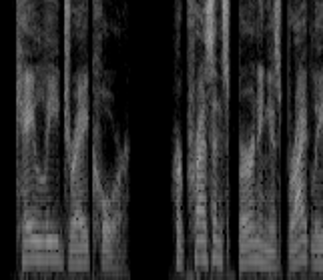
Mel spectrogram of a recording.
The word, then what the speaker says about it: Kay's Draor: Next came Lady Kay's Draor, pronounced Kaye Draor.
